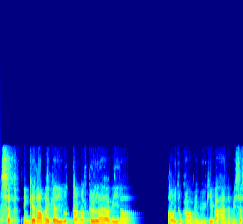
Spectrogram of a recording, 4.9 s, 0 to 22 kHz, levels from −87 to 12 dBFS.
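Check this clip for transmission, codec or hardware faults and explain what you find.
Four faults are present in this speech clip: a clipped peak, a sudden level drop, a long gap in transmission, and a stretch of accelerated playback. The call path itself, G.722 with nothing above 8 kHz, is audible only as its usual coding noise and the expected band limit.

From 0.64 to 0.81 s, just before "ei käi jutt ainult", there is microphone overload. The input gain was likely set too high, so the loudest peaks ran about 2 dB past the converter's ceiling and a small share of samples were flattened at the converter's limit. Those squared-off tops add a brief harsh, crackly edge to the loudest part of that passage.

At 1.23 s, between "ei käi" and "jutt ainult õlle", the microphone volume is stepped down. This is likely the call software reacting to that earlier overload by cutting the device's input gain in a single jump of about 4 dB. 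The voice and the room noise behind it drop together at that instant, so the level change is abrupt rather than a natural softening of the speaker.

From 2.46 to 3.39 s there is a long network dropout. Roughly 0.78 s of audio failed to arrive, and the receiver tried to bridge the hole by extending the last received sound. That stretched sound decays into a fading buzz or hiss, and about 0.52 s of near silence follows before speech resumes with the lost portion simply gone. The gap likely also added around a tenth of a second of buffering delay.

From 3.47 to 4.64 s the jitter buffer speed-up works off that accumulated delay. The receiver repeatedly snipped out short pitch-period-length pieces, about 100 ms in total, so playback runs at roughly 106 percent speed. Pitch stays the same, but the speech in this stretch sounds slightly rushed, with syllables crowding closer together than the speaker's natural rhythm.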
